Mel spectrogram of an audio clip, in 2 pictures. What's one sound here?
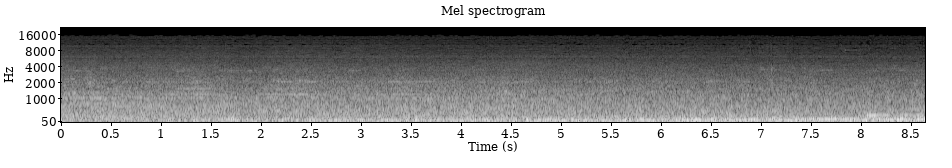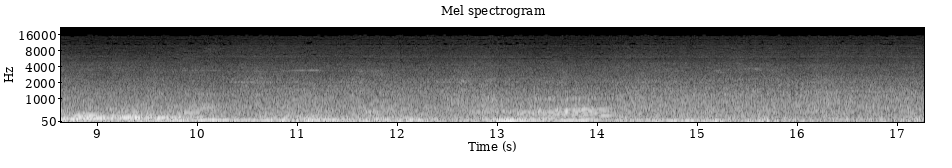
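Cars drive across bumpy railway tracks one after another.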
